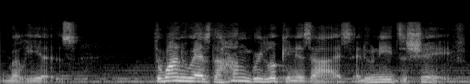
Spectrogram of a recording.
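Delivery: plain reading voice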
